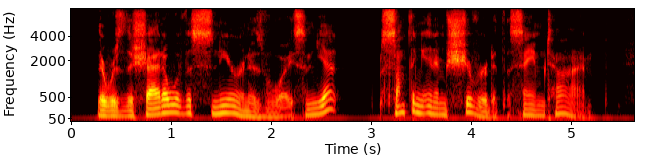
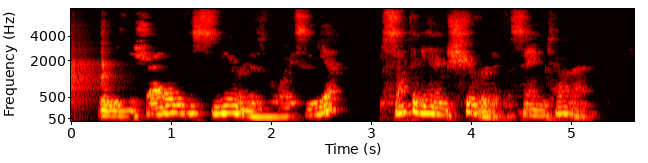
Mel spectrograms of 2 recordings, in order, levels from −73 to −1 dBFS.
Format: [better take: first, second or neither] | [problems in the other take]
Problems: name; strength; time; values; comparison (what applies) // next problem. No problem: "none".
first | noise reduction (classical method WPE with log-MMSE)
